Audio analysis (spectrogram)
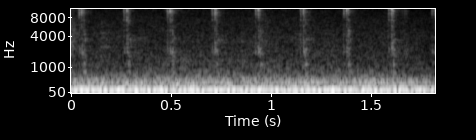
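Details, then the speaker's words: Vintage Coca Cola electric clock after cleaning, lubrication and reassembly, rewinding about every eight minutes: crisp even ticks about four per second over low hum, ticking healthy; normal clock ticking. "and it seems to be ticking away quite healthy"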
